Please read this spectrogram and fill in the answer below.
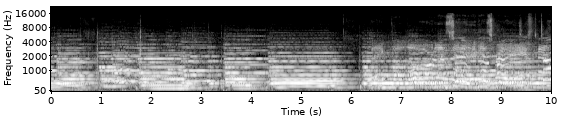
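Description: Organ playing a hymn in held chords that change every second or two; about six seconds in, singing with a wavering vibrato joins the organ.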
